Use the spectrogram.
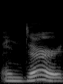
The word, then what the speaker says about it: endure: I know I haven't endured that's how you say it endure and endured like Honduras endured endured okay yeah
